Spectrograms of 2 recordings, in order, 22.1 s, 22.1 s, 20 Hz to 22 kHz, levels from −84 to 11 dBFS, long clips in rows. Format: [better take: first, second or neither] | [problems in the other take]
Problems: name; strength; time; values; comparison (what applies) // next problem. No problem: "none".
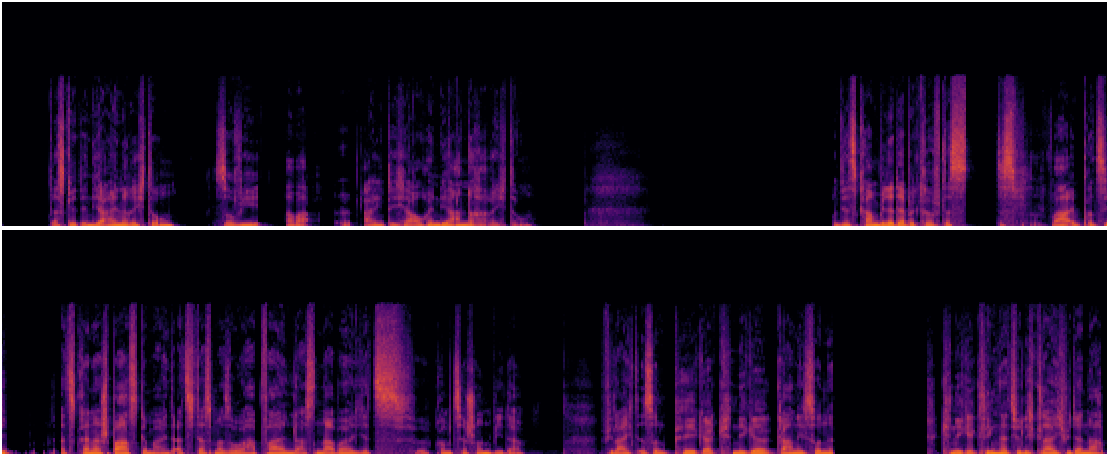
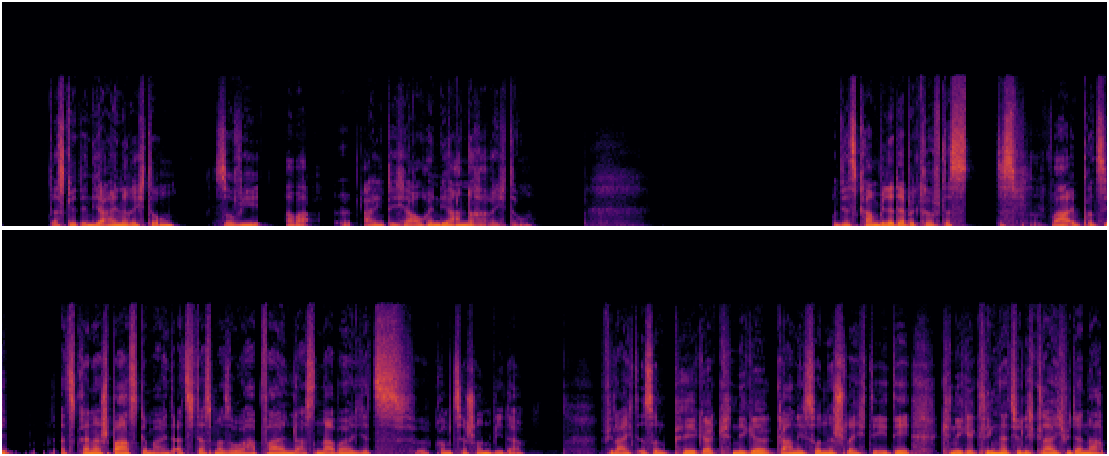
second | audio cutting out; at 19 s for 1 s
